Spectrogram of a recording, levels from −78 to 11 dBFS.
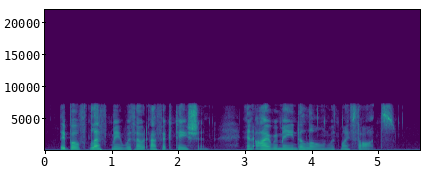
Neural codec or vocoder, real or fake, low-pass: none; real; 7.2 kHz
